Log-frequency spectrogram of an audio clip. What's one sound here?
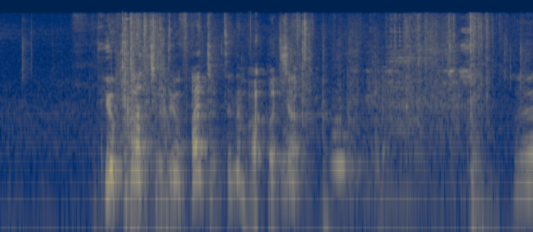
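A heavy metal safe door unlatches and swings open with loud clanks.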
